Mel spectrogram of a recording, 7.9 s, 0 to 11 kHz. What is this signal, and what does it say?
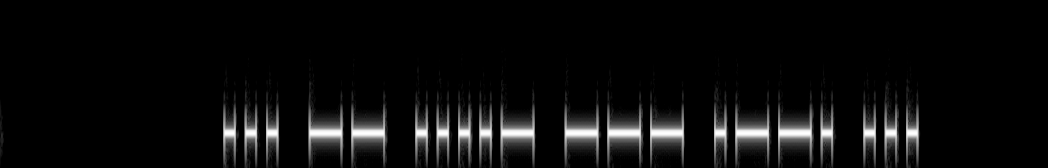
Morse code, heard as a keyed tone, about 15 wpm, 700 Hz. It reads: SM4OPS
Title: DXCC-100 Call Signs - 6 Characters - Repeated 3x - 15wpm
